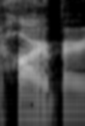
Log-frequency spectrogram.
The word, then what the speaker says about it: Harbour: David Harbour. Is that how you pronounce his last name?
